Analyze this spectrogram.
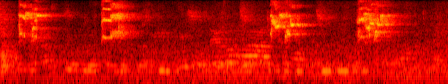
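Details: Lovebird calling while dancing, giving four loud, harsh, high squawk bursts roughly once a second, with softer warbling notes and low chatter between them.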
